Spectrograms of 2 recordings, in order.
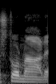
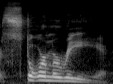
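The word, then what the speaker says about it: Stormare: mind it sounds like it only minds when people call him Peter stor Marie which which he said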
